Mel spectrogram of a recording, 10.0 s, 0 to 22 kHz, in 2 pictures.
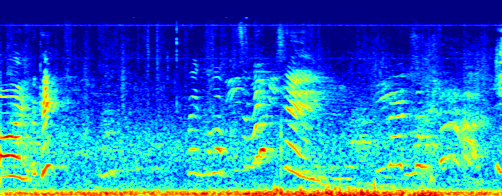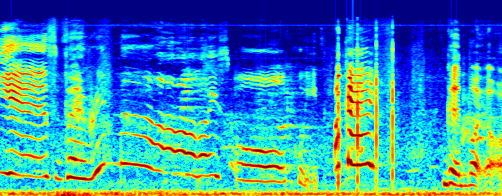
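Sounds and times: people's voices: 1.8 - 10.0.

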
